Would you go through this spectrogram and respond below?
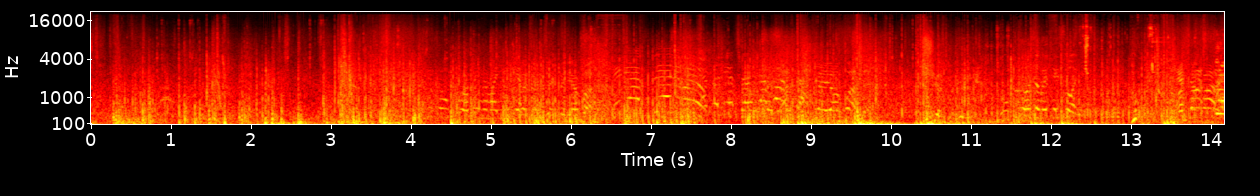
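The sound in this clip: Gunfire in a video game, with rapid shots and bursts recurring across fourteen seconds amid booms, while players talk over the action.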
